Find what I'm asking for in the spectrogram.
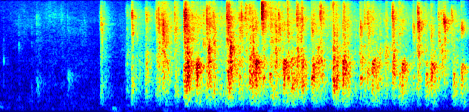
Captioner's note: applause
